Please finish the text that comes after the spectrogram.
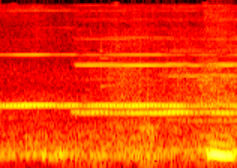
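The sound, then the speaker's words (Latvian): A parliament chamber bell, rung on request before a vote on a bill, rings in one continuous, steady high-pitched tone that holds at an even level for the whole clip, with a brief low vocal murmur near the end. “Lūdzu zvanu.”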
